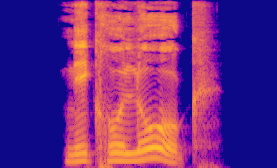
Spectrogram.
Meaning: obituary, necrology
- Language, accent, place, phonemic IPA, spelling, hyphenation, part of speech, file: German, Germany, Berlin, /nekʁoˈloːk/, Nekrolog, Ne‧kro‧log, noun, De-Nekrolog.ogg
